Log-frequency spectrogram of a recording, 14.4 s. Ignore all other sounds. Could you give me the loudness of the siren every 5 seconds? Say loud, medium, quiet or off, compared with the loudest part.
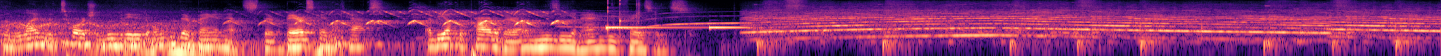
medium, loud, loud.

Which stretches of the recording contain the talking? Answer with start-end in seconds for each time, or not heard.
0.0-6.9.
